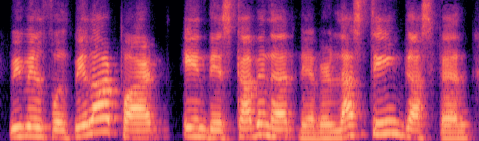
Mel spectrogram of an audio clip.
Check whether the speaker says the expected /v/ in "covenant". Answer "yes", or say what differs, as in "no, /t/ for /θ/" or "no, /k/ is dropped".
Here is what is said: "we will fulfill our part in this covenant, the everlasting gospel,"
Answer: no, /b/ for /v/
